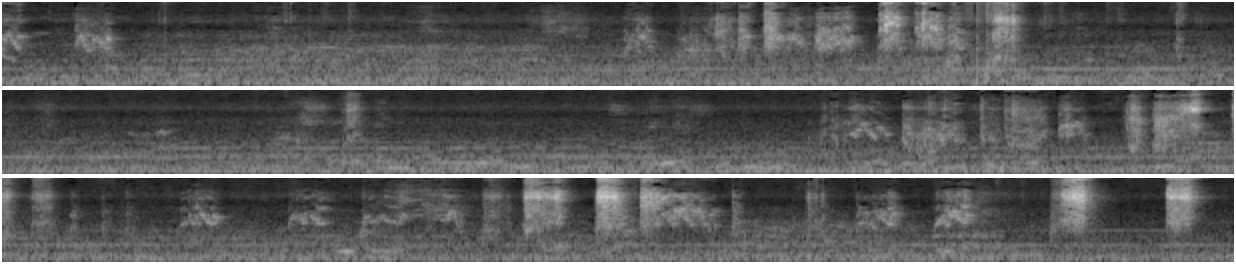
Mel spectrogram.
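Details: Young budgerigars (baby parakeets) give short, scratchy high chirps in scattered bursts over a steady humming background.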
